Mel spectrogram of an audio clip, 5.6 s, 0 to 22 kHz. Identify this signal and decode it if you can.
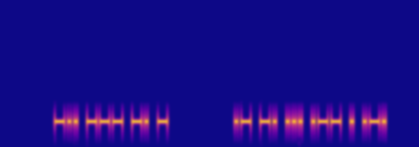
Morse code, heard as a keyed tone, about 28 wpm, 700 Hz. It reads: DONT ANSWER
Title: 3x Word-Spacing - Sentences from Top 400 Words - 28wpm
